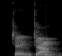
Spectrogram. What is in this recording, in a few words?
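"cenceng", Malay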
